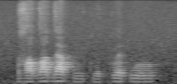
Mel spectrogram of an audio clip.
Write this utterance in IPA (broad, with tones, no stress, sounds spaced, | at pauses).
z ɒ˨ dˤ o˦ d a˦ p ṳ˨ tʷ ɛ̤˨ tʷ ɛ˦ p w u˦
